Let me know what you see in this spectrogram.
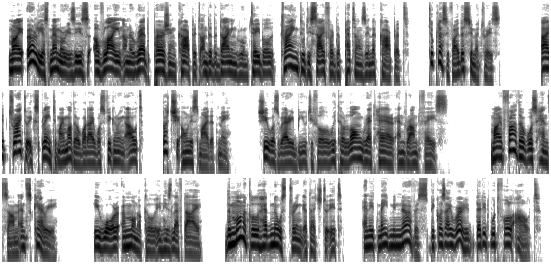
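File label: Hungarian English male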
